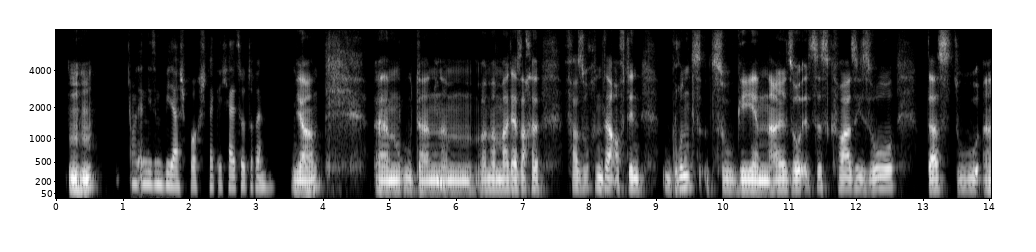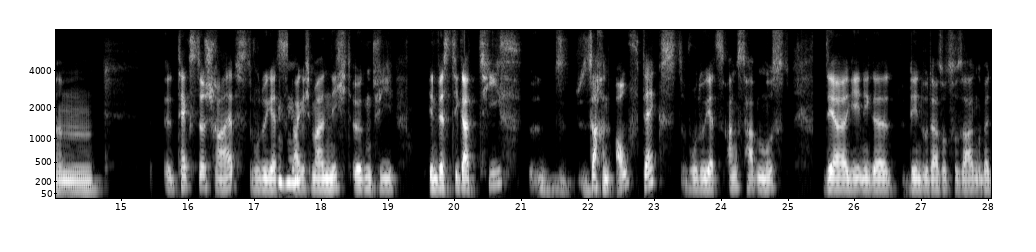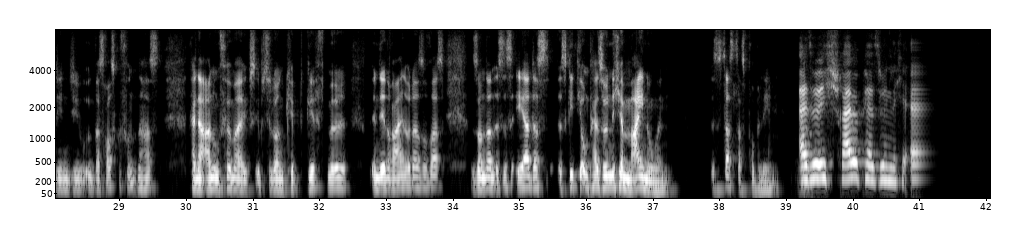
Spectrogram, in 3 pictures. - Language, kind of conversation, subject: German, advice, Wie zeigt sich deine Angst vor öffentlicher Kritik und Bewertung?
- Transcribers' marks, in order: other background noise; throat clearing; other noise; stressed: "Meinungen"; distorted speech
